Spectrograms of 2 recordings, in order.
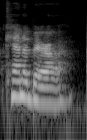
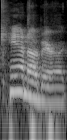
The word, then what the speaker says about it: Canberra: Also, Canberra. I'm pretty sure I'm saying that right. Not Canberra.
